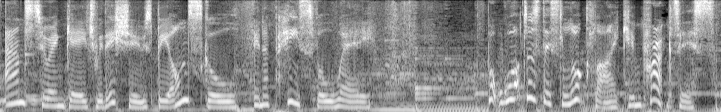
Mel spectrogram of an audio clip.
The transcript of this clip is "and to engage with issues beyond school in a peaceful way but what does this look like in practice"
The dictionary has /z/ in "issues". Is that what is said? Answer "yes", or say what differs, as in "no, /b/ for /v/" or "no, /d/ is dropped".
yes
